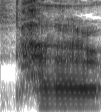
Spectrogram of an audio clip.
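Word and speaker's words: Pär: Swedish name so it's power enquist you pronounce the first name sort of like a pear the fruit or a pair of jeans or a stereo pair some co-founder of a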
